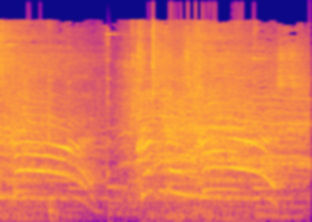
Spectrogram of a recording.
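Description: An excited voice calling out "Criss cross! Criss cross crash!" in two long calls, each swooping up and down in pitch.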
